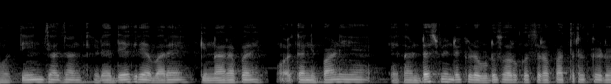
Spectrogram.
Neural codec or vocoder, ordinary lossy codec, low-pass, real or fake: none; none; 7.2 kHz; real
